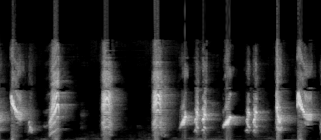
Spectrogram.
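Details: Long-tailed shrike, known locally as pentet, singing vigorously with a song full of mimicked phrases: harsh, scratchy high notes in short bursts, some sweeping down, with quick chattering notes in the second half.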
